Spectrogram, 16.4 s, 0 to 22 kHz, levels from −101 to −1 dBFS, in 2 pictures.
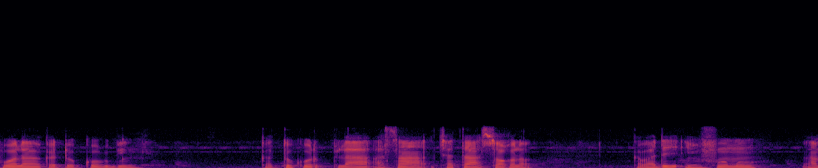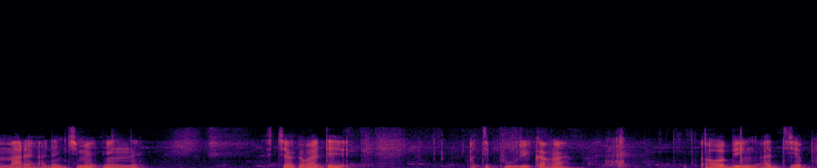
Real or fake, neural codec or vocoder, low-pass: real; none; 5.4 kHz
